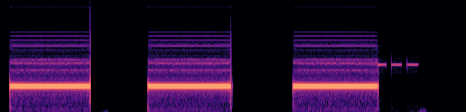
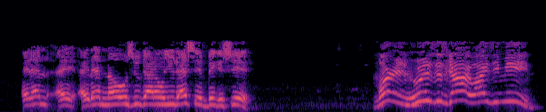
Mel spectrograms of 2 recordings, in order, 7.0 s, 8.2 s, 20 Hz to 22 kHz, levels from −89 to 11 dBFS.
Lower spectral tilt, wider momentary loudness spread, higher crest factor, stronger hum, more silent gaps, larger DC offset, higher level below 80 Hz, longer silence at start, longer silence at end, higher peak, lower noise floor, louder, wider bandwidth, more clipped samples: about the same, -1.5 dB/octave vs -1.5 dB/octave; about the same, 5 LU vs 6 LU; about the same, 10 dB vs 14 dB; neither; neither; neither; first, -68 dBFS vs -74 dBFS; second, 0.15 s vs 0.35 s; first, 1.3 s vs 0.2 s; first, 0 dBFS vs -16 dBFS; first, under -90 dBFS vs -76 dBFS; first, -8 LUFS vs -29 LUFS; first, 7.2 kHz vs 6 kHz; neither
